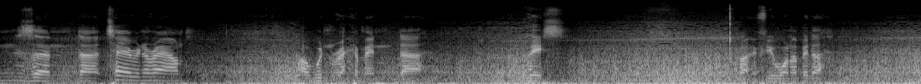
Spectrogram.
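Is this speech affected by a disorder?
No.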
